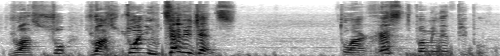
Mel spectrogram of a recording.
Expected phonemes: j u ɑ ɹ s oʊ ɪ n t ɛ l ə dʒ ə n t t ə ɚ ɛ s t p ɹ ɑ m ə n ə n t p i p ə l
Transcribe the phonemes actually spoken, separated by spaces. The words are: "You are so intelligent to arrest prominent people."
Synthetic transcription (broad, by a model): j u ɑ w s oʊ ɪ n t ɛ l ə dʒ ə n t t ə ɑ ɛ s t p ɑ m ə n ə n t p i p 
